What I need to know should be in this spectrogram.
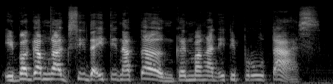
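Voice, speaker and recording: Radio drama actress as no-nonsense mother giving orders, forceful bright voice, mid pitch. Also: moderate pace, lightly acted. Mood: bossy, instructing. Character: bossy practical mother of grown son.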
